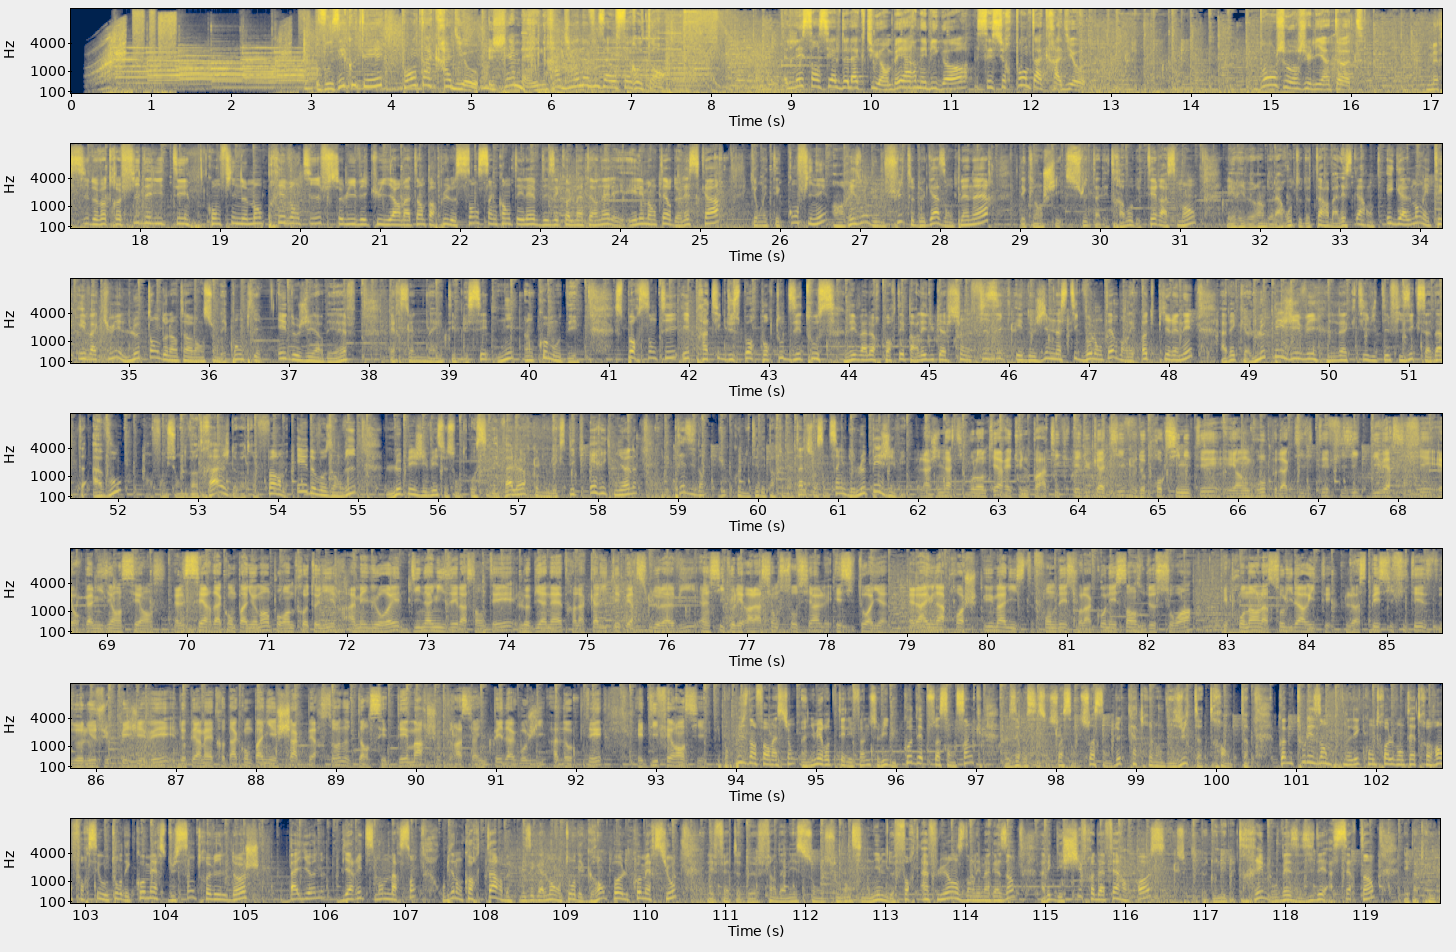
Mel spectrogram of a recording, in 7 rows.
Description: Réécoutez le flash d'information locale de ce mercredi 26 novembre 2025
